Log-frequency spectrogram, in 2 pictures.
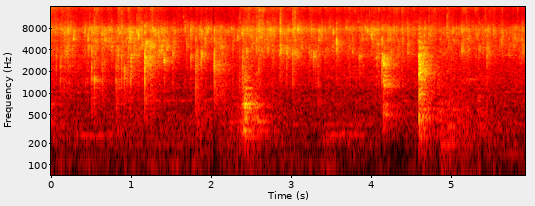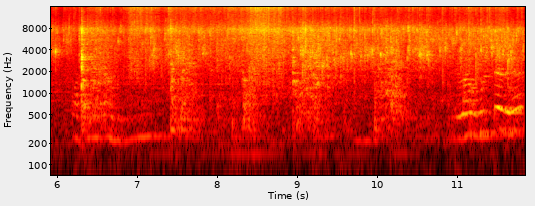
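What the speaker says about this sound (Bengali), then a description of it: "তো এখন ভাজছে হচ্ছে পটল।" Pointed gourd fries in a small wok, a steady sizzle broken by repeated stirring and clattering bursts, with a voice speaking at times in the background.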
